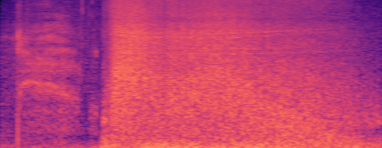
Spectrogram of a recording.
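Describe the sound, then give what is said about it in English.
After a second of faint background noise, a sixth barrel of water suddenly gushes out onto a sacrifice, a loud, continuous rushing splash that keeps pouring until the end. “Sechs Eimer Wasser.”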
